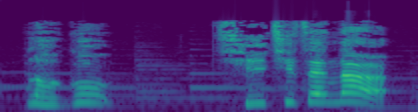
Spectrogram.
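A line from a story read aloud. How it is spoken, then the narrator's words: Loud shout. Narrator (Chinese): 丽莎大声的喊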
